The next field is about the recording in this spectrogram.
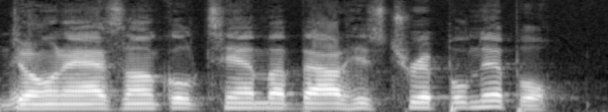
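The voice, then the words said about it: Monotone, excessively loud put-on accent. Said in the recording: “It's monotoned... It's excessively loud... I was trying to incorporate a certain type of cadence”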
